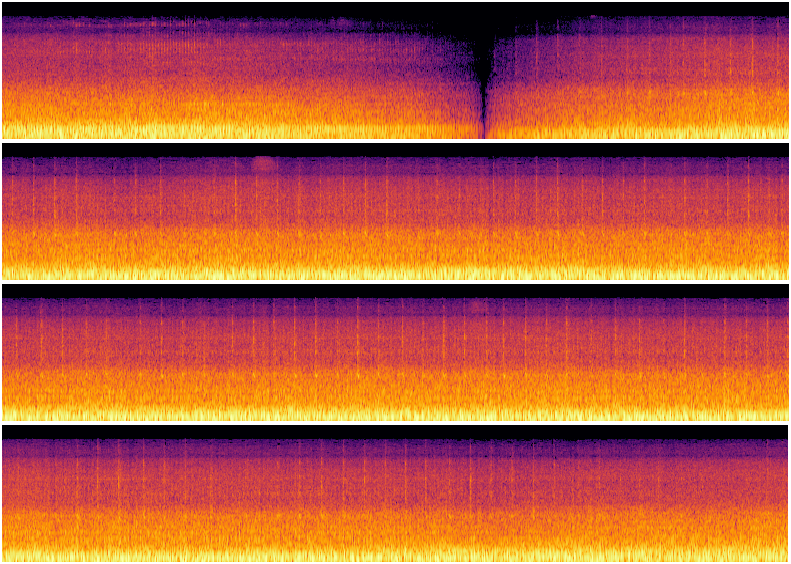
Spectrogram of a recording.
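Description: Steady engine and traffic noise picked up by a helmet-mounted camera on a motor scooter, riding at first. About five seconds in, the sound fades away to silence and fades back in, and then holds as a steady din of engines idling in stopped traffic.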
